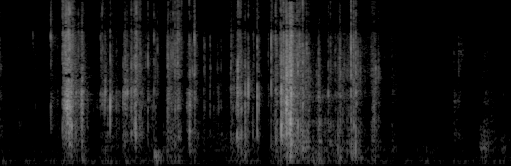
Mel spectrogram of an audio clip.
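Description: Foil wrapper of a Pokémon card booster pack crinkling and tearing as it is opened, in irregular crackles that stop about four seconds in.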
